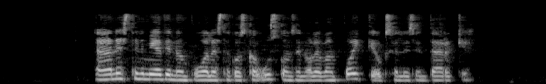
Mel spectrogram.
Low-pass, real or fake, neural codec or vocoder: 10.8 kHz; real; none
